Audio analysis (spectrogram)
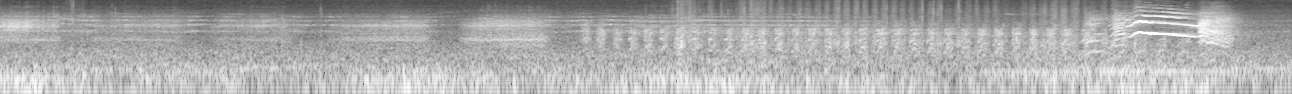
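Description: A yellow-tailed black cockatoo in Tasmania feeding its almost fully grown chick, with repeated rasping, wheezy begging calls in a steady rhythm that swell to a louder burst near the end, set against soft forest background noise.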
